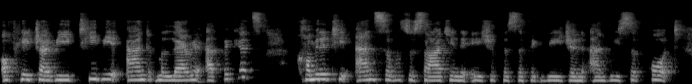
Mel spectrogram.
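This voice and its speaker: A woman talks at a fairly quick pace in a medium pitch, with fairly even intonation. It is an ordinary speaking voice. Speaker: regional coordinator of a health advocacy network. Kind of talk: webinar presentation.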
